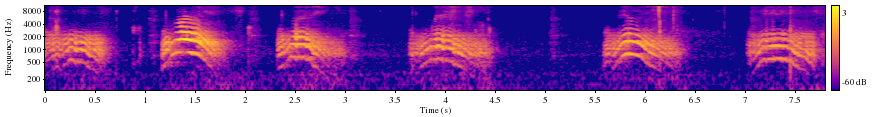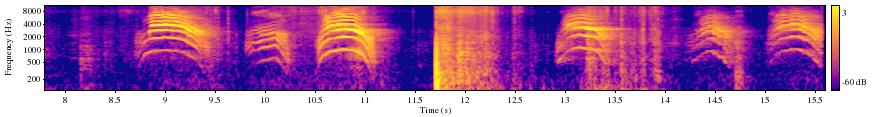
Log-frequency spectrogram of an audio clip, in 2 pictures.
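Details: Two rescue kittens give high, arched begging mews during bottle feeding, short and repeated about every second, growing louder and more insistent.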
